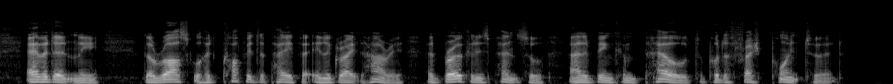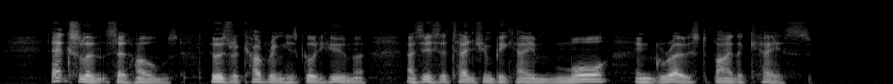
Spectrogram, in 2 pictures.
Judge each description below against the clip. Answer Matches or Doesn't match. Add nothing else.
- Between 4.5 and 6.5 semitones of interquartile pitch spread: Doesn't match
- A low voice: Matches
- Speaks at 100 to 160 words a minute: Matches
